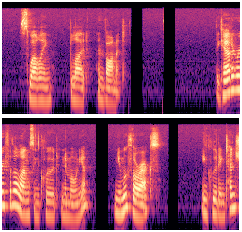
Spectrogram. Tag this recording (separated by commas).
Speech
